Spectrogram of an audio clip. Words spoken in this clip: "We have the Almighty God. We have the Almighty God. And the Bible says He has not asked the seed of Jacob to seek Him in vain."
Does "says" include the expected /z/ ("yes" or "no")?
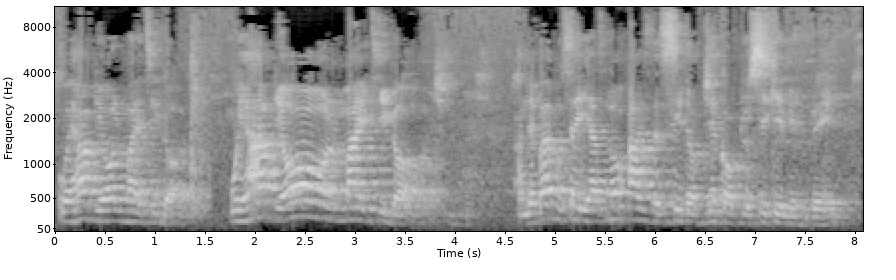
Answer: no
